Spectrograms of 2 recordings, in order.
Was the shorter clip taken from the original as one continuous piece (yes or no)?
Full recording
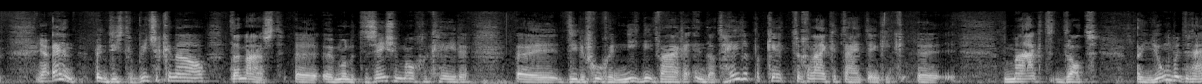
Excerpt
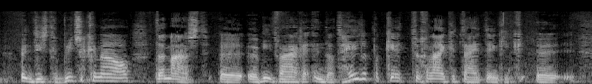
no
